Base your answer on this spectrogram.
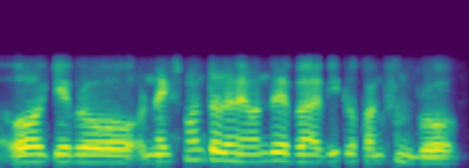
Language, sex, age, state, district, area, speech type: Tamil, male, 18-30, Tamil Nadu, Perambalur, rural, conversation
